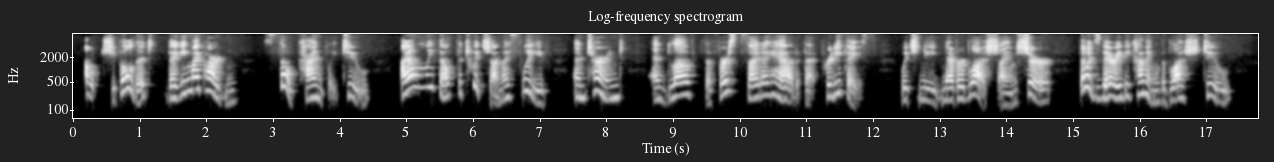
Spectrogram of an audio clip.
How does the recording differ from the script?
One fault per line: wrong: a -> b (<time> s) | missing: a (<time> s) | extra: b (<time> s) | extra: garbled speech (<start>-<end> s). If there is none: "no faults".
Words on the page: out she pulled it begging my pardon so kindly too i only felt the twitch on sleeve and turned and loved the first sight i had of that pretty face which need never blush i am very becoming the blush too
extra: my (6.4 s)
extra: sure though it's (14.2 s)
